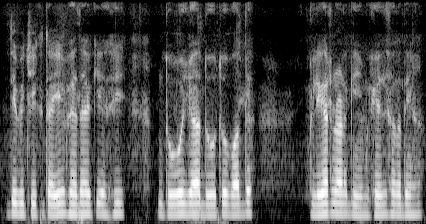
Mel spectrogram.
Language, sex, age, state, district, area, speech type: Punjabi, male, 18-30, Punjab, Shaheed Bhagat Singh Nagar, urban, spontaneous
